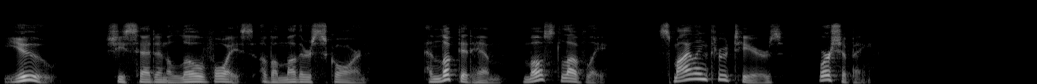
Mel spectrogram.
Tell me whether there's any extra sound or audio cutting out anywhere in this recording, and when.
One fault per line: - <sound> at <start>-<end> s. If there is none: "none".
none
